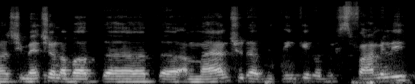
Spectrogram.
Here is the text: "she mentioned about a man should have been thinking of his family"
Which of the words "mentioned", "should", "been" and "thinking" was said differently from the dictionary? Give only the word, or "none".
thinking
